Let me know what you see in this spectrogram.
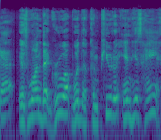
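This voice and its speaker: At a moderate pace, a man talks with a high pitch. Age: 70s. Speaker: podcast host and public speaker. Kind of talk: show intro; interview.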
